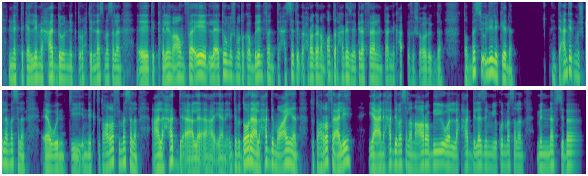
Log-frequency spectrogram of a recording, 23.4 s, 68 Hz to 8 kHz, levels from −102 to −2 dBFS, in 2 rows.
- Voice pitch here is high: No, low, 110 Hz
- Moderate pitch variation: Yes, average, 3.0 semitones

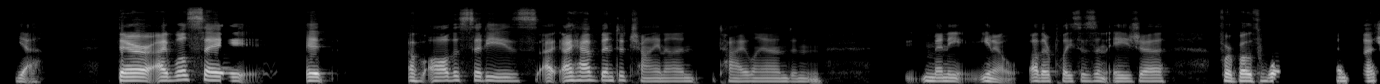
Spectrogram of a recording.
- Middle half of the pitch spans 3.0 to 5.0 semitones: Yes, average, 3.4 semitones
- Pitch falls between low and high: Yes, medium, 160 Hz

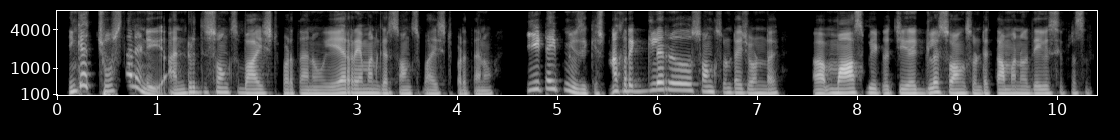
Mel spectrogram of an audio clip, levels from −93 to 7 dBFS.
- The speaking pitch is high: No, low, 135 Hz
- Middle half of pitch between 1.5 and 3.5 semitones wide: No, average, 3.9 semitones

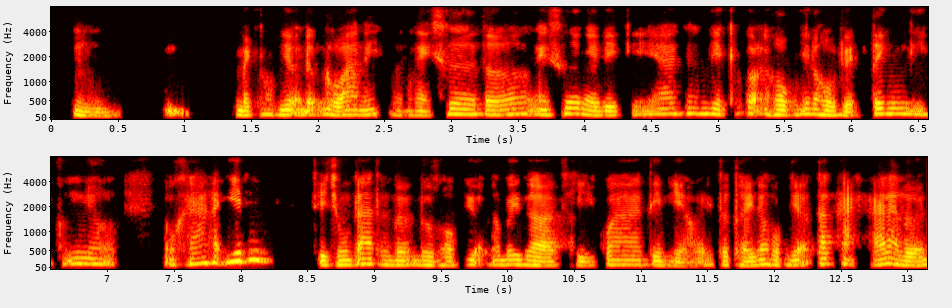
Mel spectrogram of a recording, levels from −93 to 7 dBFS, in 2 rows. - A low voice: Yes, low, 120 Hz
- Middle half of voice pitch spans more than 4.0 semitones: No, average, 3.5 semitones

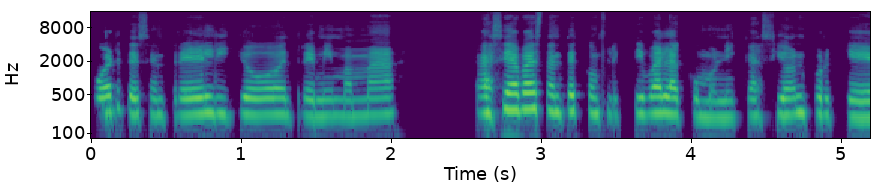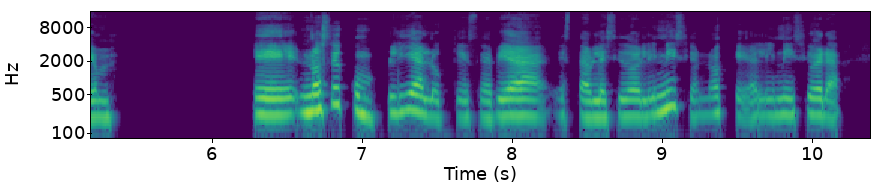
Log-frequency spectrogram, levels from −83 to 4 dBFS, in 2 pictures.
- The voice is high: Yes, high, 215 Hz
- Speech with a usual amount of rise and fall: No, narrow, 2.1 semitones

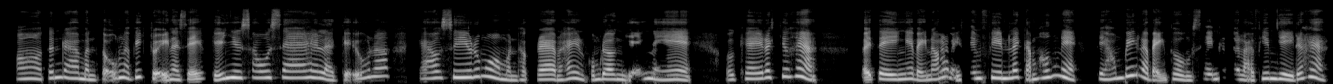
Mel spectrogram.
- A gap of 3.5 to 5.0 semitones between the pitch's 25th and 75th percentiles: No, wide, 5.5 semitones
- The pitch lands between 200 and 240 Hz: No, very high, 265 Hz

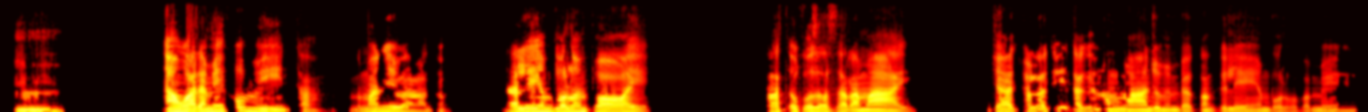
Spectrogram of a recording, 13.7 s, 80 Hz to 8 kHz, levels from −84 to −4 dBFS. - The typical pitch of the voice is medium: Yes, medium, 145 Hz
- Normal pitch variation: Yes, average, 4.6 semitones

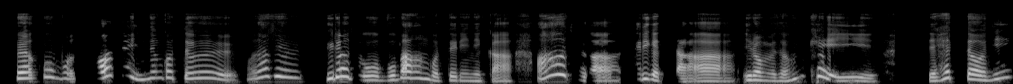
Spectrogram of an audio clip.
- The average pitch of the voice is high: Yes, high, 245 Hz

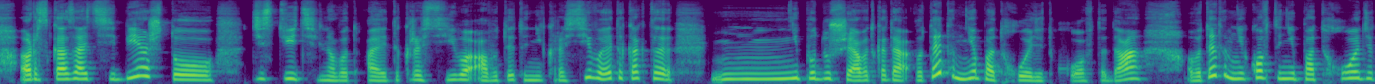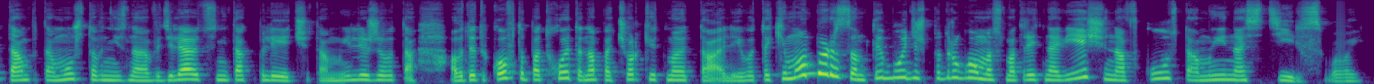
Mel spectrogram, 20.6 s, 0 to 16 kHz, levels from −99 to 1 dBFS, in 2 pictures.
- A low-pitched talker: No, high, 210 Hz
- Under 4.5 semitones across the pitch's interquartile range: No, average, 5.0 semitones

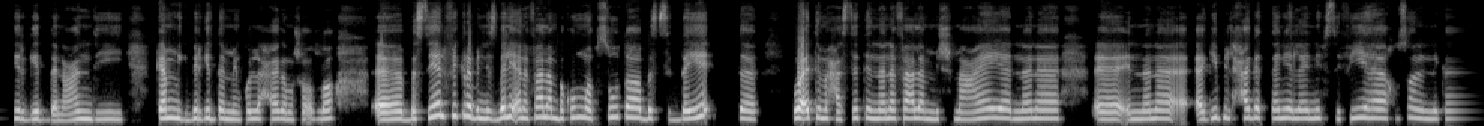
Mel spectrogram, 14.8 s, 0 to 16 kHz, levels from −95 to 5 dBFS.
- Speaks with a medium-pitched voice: No, high, 235 Hz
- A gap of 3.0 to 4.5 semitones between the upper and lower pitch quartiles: No, narrow, 2.4 semitones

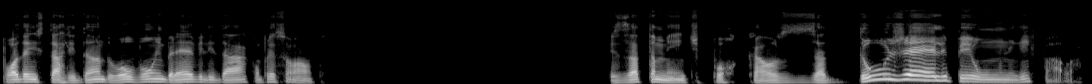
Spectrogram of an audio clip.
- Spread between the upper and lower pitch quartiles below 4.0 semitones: Yes, average, 3.6 semitones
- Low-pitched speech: Yes, low, 110 Hz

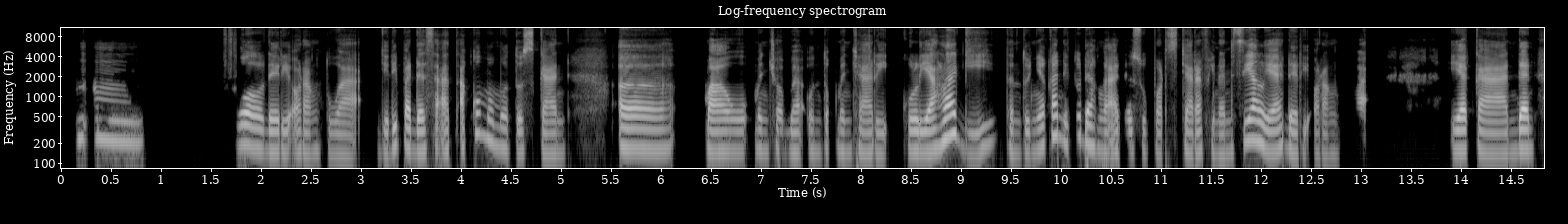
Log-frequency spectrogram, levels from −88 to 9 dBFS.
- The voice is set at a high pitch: No, medium, 155 Hz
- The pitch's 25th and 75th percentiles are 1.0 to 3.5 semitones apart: Yes, average, 3.2 semitones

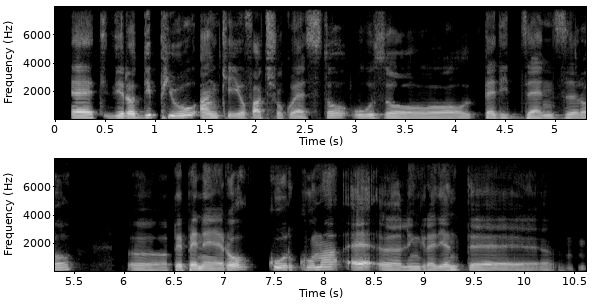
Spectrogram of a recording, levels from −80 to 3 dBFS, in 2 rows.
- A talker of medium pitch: No, low, 110 Hz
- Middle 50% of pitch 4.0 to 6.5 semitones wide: Yes, average, 5.1 semitones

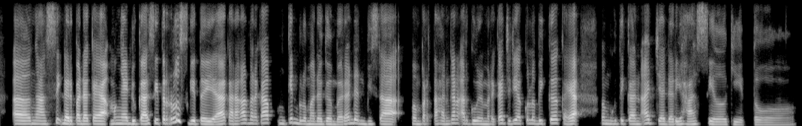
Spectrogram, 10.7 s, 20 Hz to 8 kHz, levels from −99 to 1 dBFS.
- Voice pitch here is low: No, medium, 185 Hz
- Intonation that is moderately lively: No, narrow, 2.3 semitones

